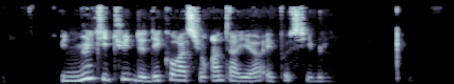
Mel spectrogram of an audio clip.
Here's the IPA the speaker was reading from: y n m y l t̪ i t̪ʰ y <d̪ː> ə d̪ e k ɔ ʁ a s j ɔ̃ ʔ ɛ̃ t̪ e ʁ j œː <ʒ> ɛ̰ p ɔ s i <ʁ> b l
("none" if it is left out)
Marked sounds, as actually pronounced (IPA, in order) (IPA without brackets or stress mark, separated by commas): d̪ː, ʁ, none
